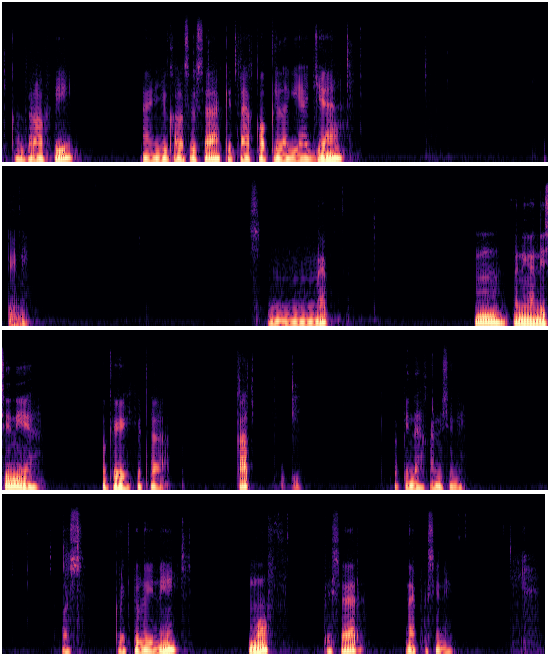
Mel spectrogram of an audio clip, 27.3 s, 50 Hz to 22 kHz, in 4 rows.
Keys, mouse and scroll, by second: 2.4 Escape, 2.9 space, 3.4 click, 4.3 ctrl+c, 5.2 ctrl+v, 6.9 click, 7.9 click, 10.9 shift+click, 13.1 shift+middle click, 16.6 ctrl+x, 17.7 ctrl+v, 18.7 click, 19.8 click, 20.6 Escape, 21.2 space, 21.8 click, 22.7 m, 23.9 click, 26.1 shift+click, 26.7 middle click.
